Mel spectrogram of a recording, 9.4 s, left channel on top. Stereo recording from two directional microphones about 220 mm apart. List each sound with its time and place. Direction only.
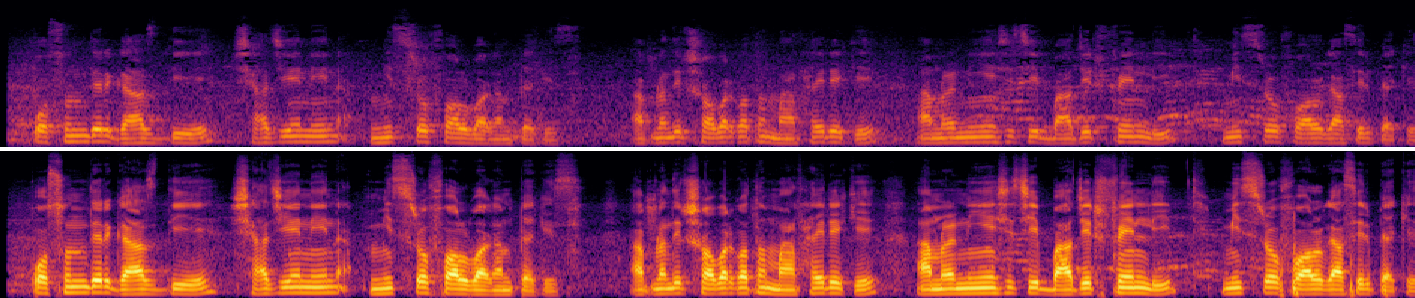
0.2 s a man's voice: 45° right (ahead or behind)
